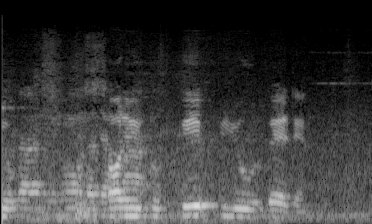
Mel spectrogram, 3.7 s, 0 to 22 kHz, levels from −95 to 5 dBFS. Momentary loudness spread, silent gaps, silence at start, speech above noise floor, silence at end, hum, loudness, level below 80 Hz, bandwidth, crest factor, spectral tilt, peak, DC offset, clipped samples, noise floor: 11 LU; none; 0.05 s; 21 dB; 0 s; none; -23 LUFS; -50 dBFS; 8.2 kHz; 18 dB; -8.5 dB/octave; -6 dBFS; under 0.1%; under 0.1%; -44 dBFS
